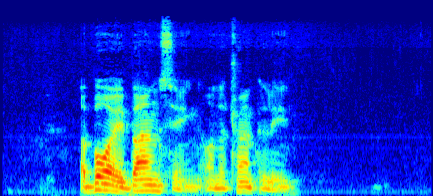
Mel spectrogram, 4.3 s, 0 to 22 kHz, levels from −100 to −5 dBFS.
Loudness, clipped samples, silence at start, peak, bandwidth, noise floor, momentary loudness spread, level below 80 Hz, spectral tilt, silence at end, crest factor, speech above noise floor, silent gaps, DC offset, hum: -27 LUFS; under 0.1%; 0.8 s; -8 dBFS; 15 kHz; -72 dBFS; 16 LU; -66 dBFS; -7 dB/octave; 1.4 s; 22 dB; 45 dB; none; under 0.1%; none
